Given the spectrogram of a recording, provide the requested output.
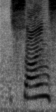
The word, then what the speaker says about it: science: 3 number साइंस है, SCIENCE। आप किसी भी सी में किसी भी वर्ड में सी को आप हाइड कर लीजिए, कोई इफेक्ट पड़ने वाला नहीं है, सी साइलेंट है।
